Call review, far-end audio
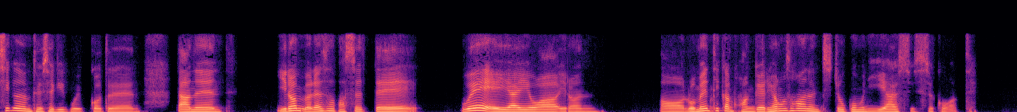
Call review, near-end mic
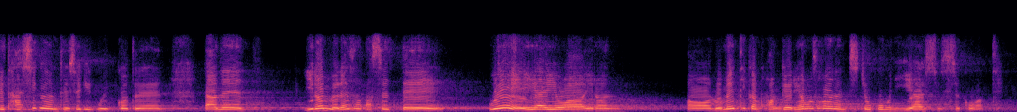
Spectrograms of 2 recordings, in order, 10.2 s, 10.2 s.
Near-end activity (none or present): none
